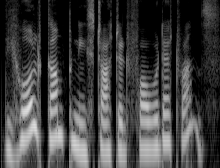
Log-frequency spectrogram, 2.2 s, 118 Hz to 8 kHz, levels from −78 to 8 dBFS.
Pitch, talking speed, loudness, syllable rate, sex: 220 Hz, 190 wpm, -17 LUFS, 5.6 syllables/s, female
